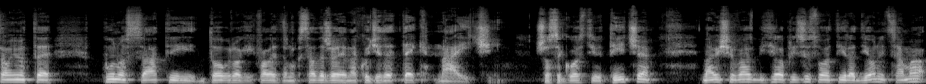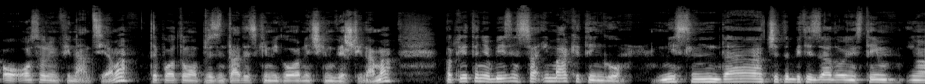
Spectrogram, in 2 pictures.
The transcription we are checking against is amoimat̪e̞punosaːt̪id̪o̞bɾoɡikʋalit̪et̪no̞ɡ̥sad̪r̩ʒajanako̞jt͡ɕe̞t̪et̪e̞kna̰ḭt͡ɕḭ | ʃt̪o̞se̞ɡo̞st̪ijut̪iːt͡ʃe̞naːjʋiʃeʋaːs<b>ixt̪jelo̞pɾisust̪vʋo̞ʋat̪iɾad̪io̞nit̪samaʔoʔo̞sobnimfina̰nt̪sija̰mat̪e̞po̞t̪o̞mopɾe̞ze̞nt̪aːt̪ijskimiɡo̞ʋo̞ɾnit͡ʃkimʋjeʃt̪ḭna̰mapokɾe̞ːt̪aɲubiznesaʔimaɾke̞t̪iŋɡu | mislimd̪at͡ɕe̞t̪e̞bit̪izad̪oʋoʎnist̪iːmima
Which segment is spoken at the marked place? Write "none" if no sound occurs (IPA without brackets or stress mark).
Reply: b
